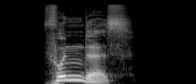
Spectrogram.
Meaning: genitive singular of Fund
- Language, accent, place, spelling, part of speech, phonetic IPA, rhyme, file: German, Germany, Berlin, Fundes, noun, [ˈfʊndəs], -ʊndəs, De-Fundes.ogg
